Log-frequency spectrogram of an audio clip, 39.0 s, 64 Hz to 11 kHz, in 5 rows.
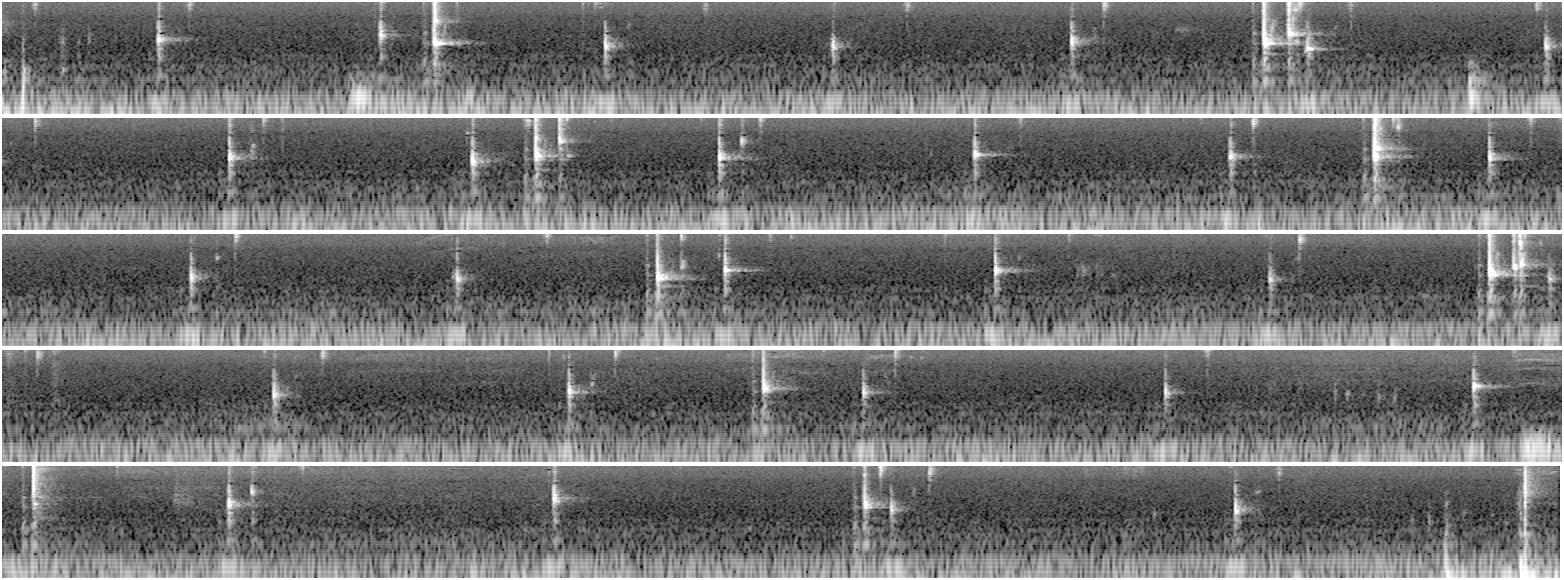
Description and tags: WaterDrops in kitchen sink
Drops of water dripping from a faucet and a bowl placed in my sink. Making a random rhythmic pattern. Recorded on a ZOOM H4n.
tap, drops, dripping, kitchen, water, faucet, running, drop, drain, sink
